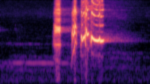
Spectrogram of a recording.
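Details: Sooty-headed bulbul singing a single brisk wild-style phrase for luring bulbuls: three quick bubbly notes with a lengthened, falling slur at the end. A faint steady whistle tone precedes it.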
